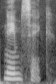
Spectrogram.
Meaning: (noun) 1. An entity that lends its name to another entity 2. An entity that lends its name to another entity.: A person with the same name as another
- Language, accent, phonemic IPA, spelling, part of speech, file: English, US, /ˈneɪmseɪk/, namesake, noun / verb, En-us-namesake.ogg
